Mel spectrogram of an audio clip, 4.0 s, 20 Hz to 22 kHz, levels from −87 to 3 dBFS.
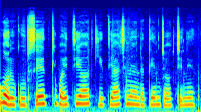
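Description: No technical faults can be heard anywhere in the speech recording. Nothing in it calls for a timed entry.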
